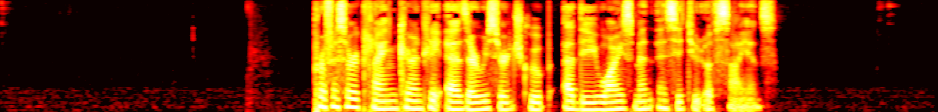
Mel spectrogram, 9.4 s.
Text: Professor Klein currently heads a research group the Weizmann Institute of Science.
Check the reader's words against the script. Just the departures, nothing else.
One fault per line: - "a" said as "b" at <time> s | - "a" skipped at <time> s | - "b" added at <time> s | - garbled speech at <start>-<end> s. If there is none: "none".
- "at" added at 5.7 s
